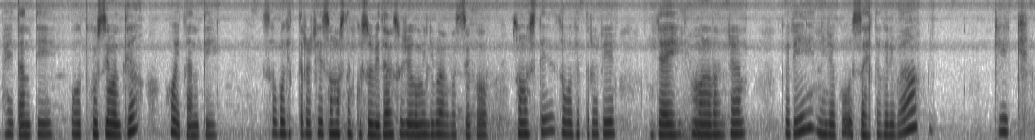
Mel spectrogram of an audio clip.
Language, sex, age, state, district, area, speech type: Odia, female, 45-60, Odisha, Balangir, urban, spontaneous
